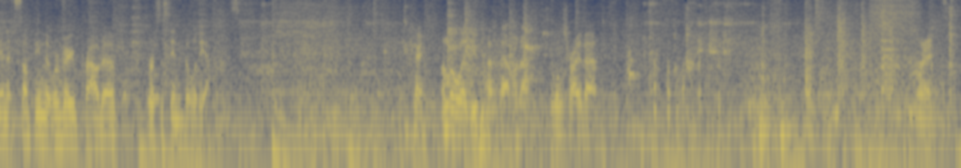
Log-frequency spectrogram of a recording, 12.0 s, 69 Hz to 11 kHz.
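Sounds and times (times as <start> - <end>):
utensils and dishes clattering: 0.0 - 12.0.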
